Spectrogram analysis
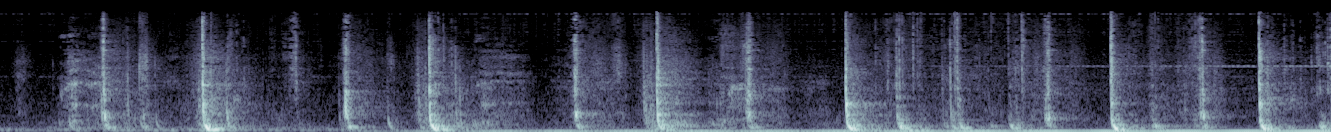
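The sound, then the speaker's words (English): Sharp wooden thunks as a knife is stabbed again and again into a wooden door, many hard hits at an irregular pace with scraping between blows and no voices. “He takes it out and repeatedly stabs his knife into the door.”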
